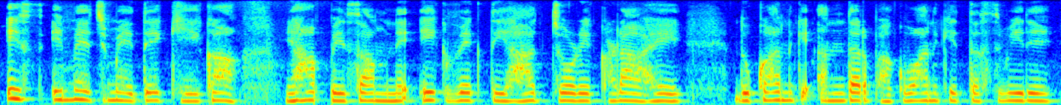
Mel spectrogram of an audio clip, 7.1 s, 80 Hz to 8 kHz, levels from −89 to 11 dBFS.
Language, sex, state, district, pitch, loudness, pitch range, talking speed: Hindi, female, Rajasthan, Jaipur, 210 Hz, -17 LUFS, 205-220 Hz, 170 wpm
